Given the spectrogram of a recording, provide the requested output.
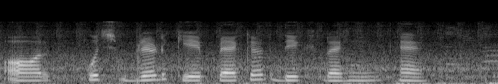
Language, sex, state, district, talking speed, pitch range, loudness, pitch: Hindi, female, Madhya Pradesh, Katni, 95 wpm, 180-215 Hz, -19 LUFS, 185 Hz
